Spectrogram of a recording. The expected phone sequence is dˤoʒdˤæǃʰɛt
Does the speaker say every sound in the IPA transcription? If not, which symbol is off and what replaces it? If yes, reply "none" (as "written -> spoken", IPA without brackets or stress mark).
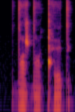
o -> ɤ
